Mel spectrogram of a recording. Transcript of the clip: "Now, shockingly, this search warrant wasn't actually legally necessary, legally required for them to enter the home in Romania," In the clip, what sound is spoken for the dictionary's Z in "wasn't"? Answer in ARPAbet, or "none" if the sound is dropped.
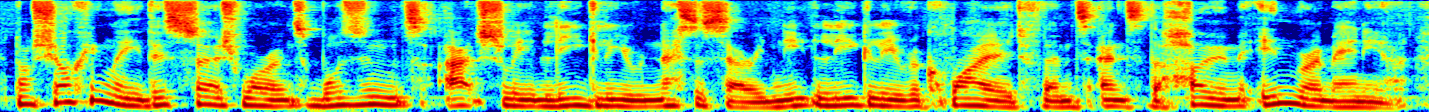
Z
